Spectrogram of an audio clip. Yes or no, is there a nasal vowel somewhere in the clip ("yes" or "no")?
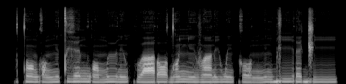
yes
